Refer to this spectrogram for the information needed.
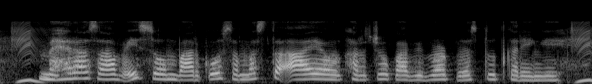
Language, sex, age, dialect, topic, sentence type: Hindi, female, 18-24, Marwari Dhudhari, banking, statement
